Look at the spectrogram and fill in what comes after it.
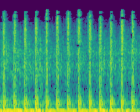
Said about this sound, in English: Shots fired.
